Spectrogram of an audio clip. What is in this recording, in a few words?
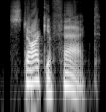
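"Stark effect", American English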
